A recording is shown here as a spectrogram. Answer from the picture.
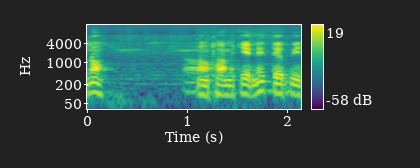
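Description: A man's voice preaching in Khmer, with a short pause of about half a second after the first syllable before he speaks on.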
